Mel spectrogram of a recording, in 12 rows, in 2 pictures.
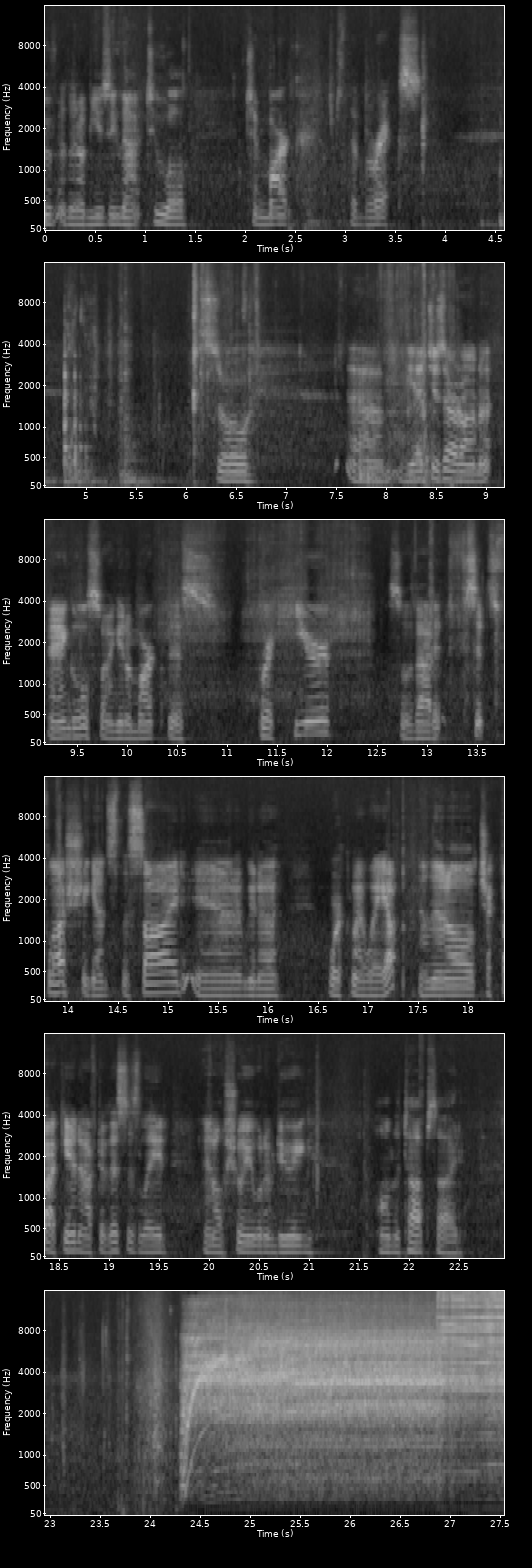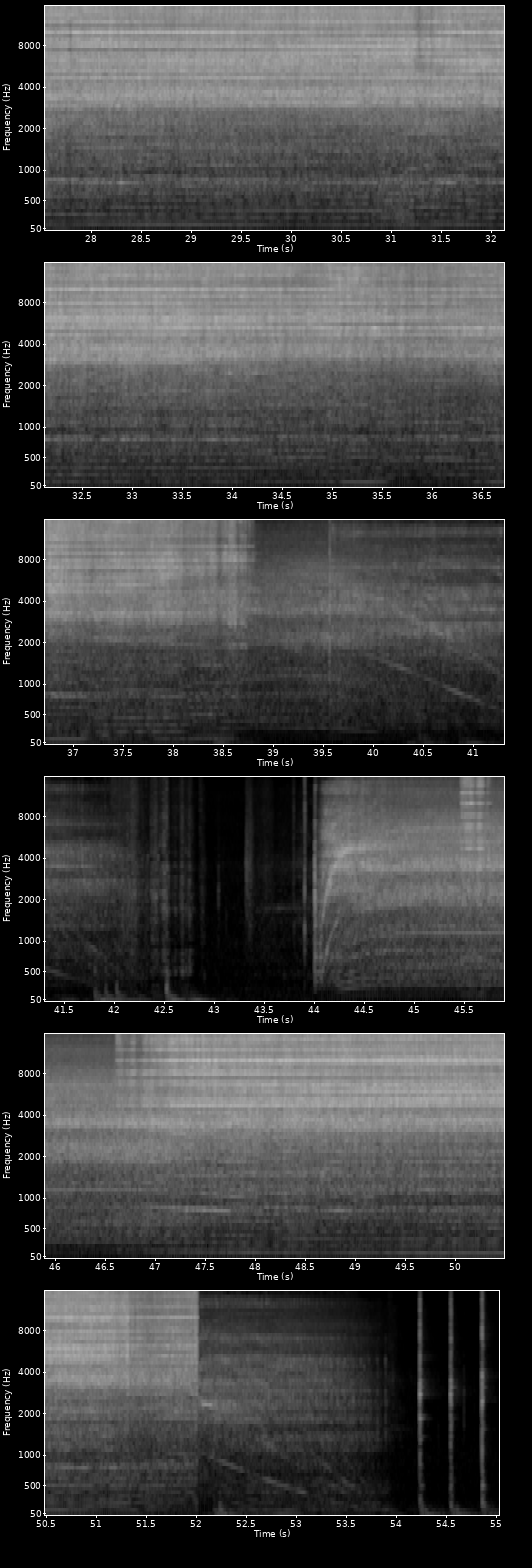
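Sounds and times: angle grinder cutting brick: 0:07.5 - 0:09.1, 0:10.3 - 0:12.6, 0:24.3 - 0:43.0, 0:44.0 - 0:54.0
grinder winding down: 0:10.8 - 0:12.5, 0:24.3 - 0:42.2, 0:44.0 - 0:54.0.

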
